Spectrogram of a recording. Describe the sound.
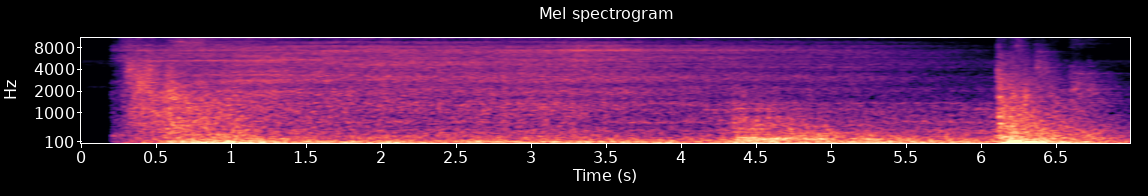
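A heavy door set into a mountain grinds open after its security is overridden, a loud, steady roaring rumble that swells slightly partway through and ends with a heavy thud.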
